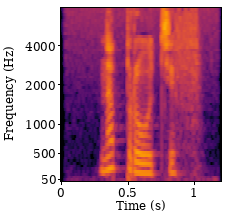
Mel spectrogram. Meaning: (adverb) 1. (no,) quite the opposite; no, in fact... 2. on the contrary, in contrast, by contrast, conversely, on the other hand, however 3. rather, instead
- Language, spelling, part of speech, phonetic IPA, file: Russian, напротив, adverb / preposition, [nɐˈprotʲɪf], Ru-напротив.ogg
